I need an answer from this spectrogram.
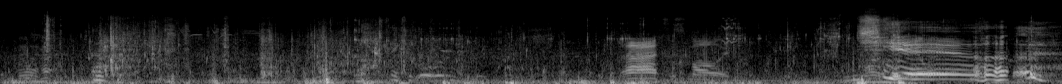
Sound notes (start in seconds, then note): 4.9 fish splashing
